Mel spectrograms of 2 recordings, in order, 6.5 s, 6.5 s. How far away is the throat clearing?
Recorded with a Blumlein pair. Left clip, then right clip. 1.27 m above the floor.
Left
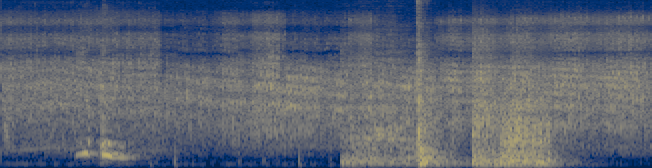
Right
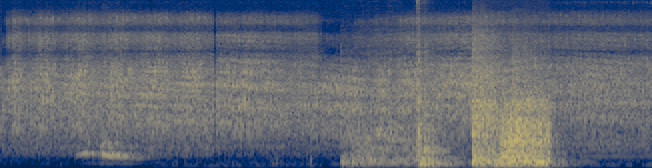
About 1.7 m.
